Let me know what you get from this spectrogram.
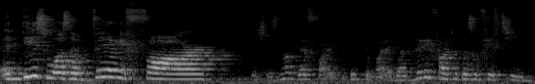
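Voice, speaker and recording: A woman with an Italian accent speaks at a high pitch with lively intonation and big swings in loudness. Noticeable background noise runs underneath. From southern Italy. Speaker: cheese supplier, business owner. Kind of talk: casual interview.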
